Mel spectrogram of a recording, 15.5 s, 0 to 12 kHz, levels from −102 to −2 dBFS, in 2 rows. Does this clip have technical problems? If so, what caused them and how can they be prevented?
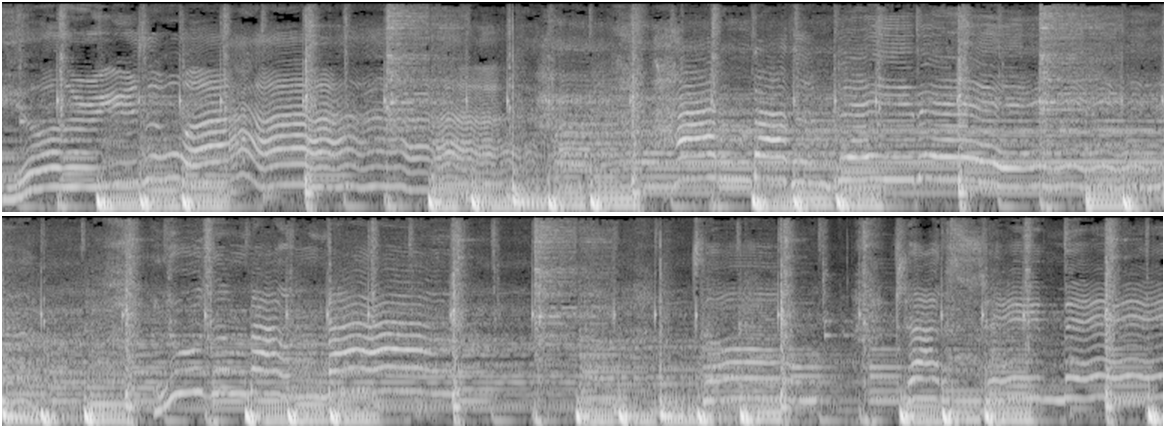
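No, this clip has no technical problems, so there is nothing to trace to a cause or prevent.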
